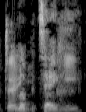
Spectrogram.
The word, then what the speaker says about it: Lopetegui: I keep getting his name wrong all the time. – Lopetegui. – There you go.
